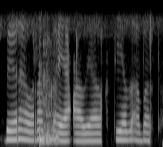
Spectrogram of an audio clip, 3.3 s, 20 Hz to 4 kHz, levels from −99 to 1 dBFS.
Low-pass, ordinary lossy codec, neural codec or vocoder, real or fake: 3.6 kHz; none; none; real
